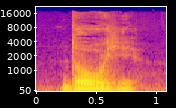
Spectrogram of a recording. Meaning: long
- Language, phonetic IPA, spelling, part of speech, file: Belarusian, [ˈdou̯ɣʲi], доўгі, adjective, Be-доўгі.ogg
